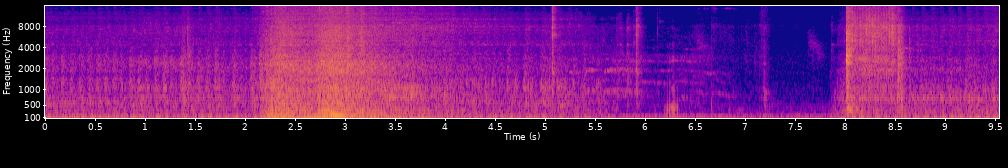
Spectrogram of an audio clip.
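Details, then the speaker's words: Barako 175 single-cylinder motorcycle, cold engine, after carb tuning, float valve seat, valve clearance, camshaft decompression adjustment, new spark plug cap, extended HT wire: catches at once on one click, even idle about three beats a second; normal cold start. "Hindi na siya mahirap paandarin. Yun one click kahit ma lamig ang makina"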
